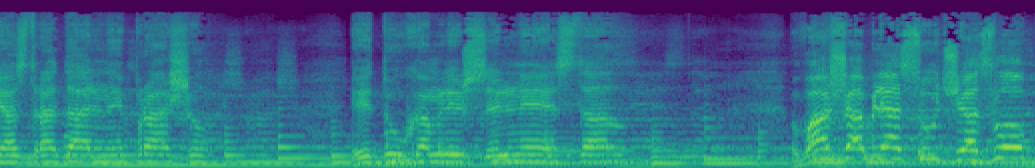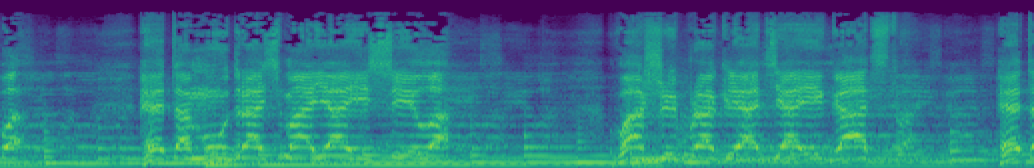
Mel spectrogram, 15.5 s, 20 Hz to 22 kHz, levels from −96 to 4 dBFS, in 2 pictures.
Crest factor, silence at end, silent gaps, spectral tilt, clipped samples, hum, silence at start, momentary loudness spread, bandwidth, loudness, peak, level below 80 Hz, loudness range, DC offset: 16 dB; 0 s; none; -4 dB/octave; under 0.1%; none; 0 s; 11 LU; 16 kHz; -19 LUFS; -2 dBFS; -46 dBFS; 4 LU; under 0.1%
